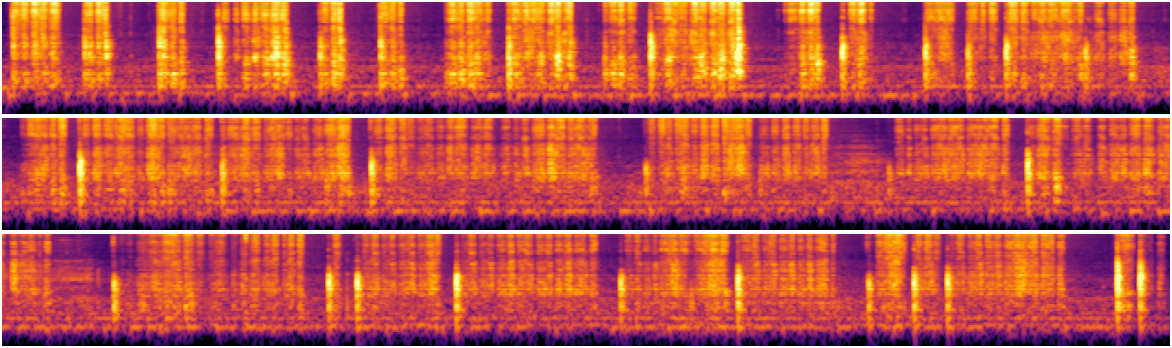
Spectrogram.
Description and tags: pencil write
write, Pencil, paper, writing, drawing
